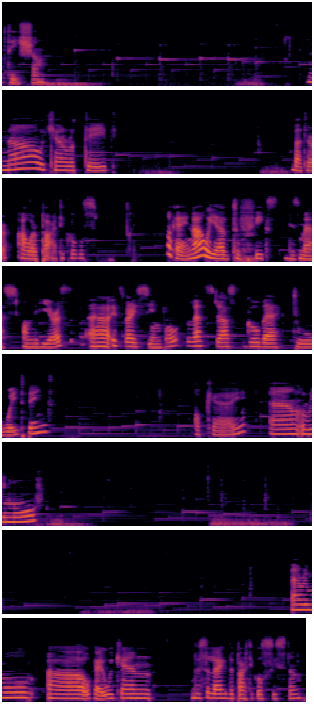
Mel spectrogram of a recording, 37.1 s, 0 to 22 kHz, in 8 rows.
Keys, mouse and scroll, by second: 1.4-5.9 drag, 6.4 scroll up 3, 6.8-8.6 middle drag, 8.6 scroll down 2, 8.7-10.9 middle drag, 11.3-11.9 scroll up 3, 11.9-15.5 shift+middle drag, 15.5 click, 16.3-16.9 scroll down 2, 16.9-18.3 middle drag, 18.3-20.3 drag, 20.3 middle click, 21.0-21.6 scroll up 2, 21.6-24.1 shift+middle drag, 24.1-25.3 scroll up 9, 25.3-25.8 scroll down 2, 25.8-28.1 shift+middle drag, 28.1 click, 29.5 click, 30.8 middle click, 31.7-32.1 scroll up 2, 34.2 click, 35.5 click, 36.2-37.1 middle drag.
